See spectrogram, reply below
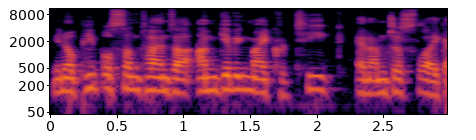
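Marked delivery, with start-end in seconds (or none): none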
